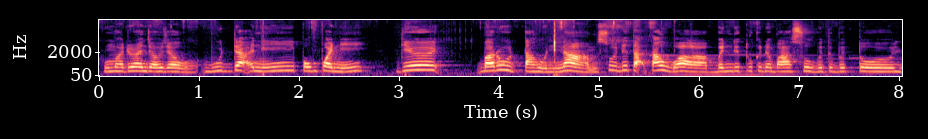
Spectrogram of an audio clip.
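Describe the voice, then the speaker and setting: A woman with a Malaysian Malay accent, casually telling a ghost story to her viewers with chatty asides. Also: on the high side. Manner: chatty, addresses viewers directly with frequent asides. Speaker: YouTuber telling ghost stories.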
